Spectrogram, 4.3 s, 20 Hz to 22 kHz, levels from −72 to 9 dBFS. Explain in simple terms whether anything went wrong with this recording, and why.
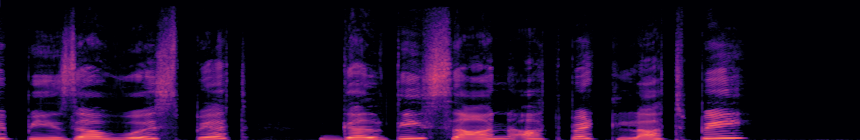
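Nothing went wrong here; the speech comes through with no glitches, dropouts or odd noises to point to anywhere along the way.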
